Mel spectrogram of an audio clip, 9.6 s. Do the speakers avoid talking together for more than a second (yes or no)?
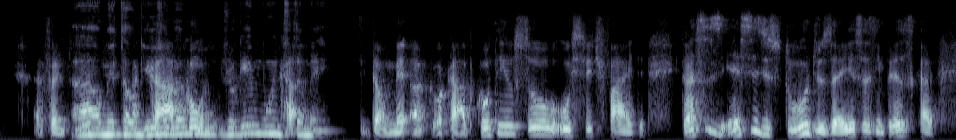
no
